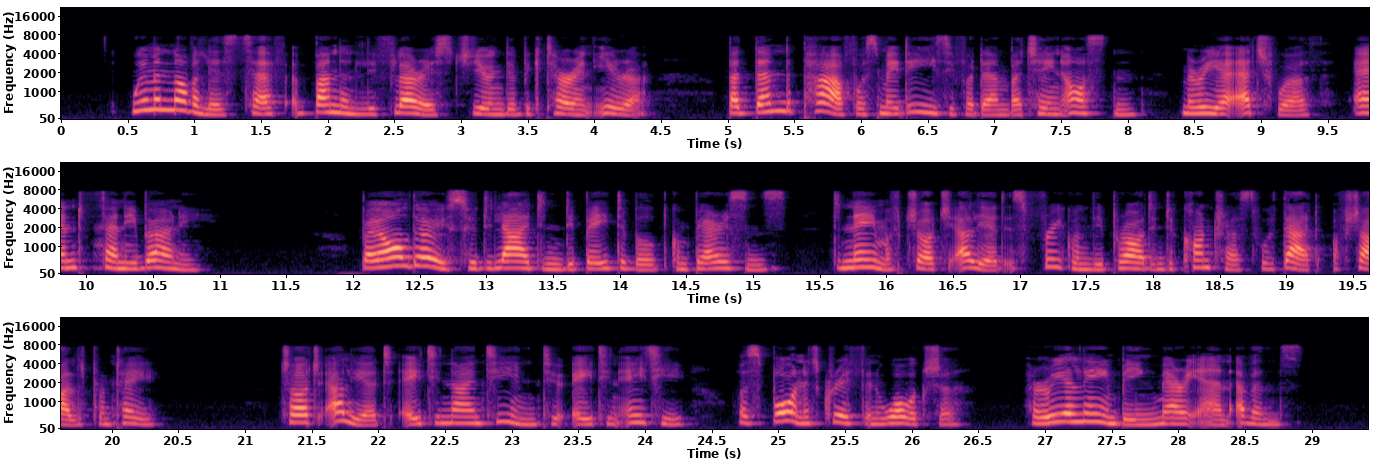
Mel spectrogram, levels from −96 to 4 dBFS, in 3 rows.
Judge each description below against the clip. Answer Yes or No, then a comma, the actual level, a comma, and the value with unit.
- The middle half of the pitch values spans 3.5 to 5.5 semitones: Yes, average, 4.1 semitones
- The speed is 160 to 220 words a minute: No, slow, 135 wpm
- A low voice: No, high, 220 Hz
